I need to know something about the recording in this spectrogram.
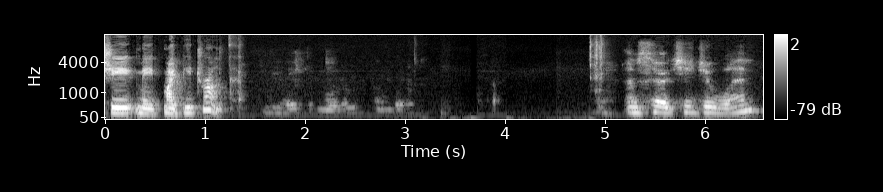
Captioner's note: silence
